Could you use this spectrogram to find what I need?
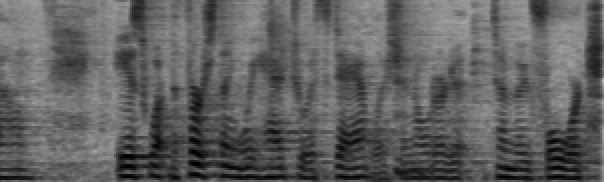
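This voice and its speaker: A woman with a Southern US accent is heard over noticeable background noise, with audible room echo. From North Carolina, Cabarrus County. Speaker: state legislator. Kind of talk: panel discussion. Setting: stage with audience.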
